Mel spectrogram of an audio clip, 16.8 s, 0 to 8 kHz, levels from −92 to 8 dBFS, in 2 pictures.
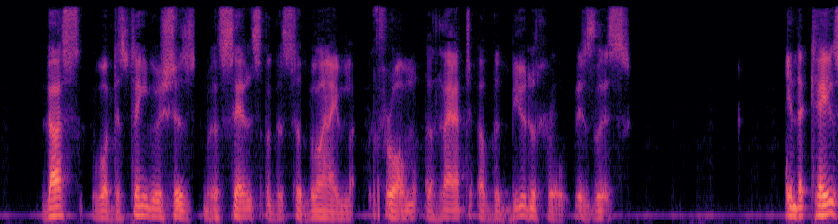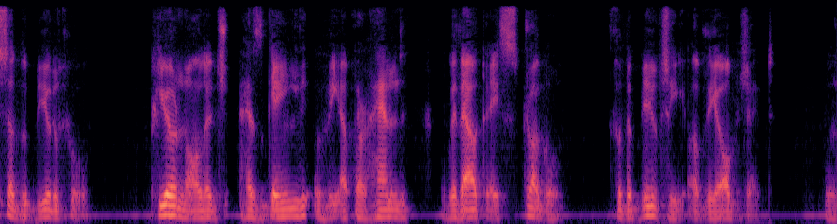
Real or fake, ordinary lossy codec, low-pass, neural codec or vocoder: fake; MP3, 64 kbps; 7.2 kHz; codec, 24 kHz, 1.5 kbps, HILCodec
